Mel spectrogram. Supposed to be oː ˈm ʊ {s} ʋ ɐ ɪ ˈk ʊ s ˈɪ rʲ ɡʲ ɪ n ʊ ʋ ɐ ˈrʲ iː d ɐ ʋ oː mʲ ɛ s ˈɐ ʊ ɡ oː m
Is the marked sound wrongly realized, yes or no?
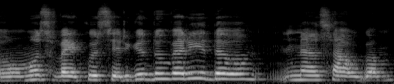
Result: no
